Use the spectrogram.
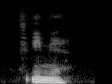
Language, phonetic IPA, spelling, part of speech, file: Polish, [ˈv‿ĩmʲjɛ], w imię, prepositional phrase, LL-Q809 (pol)-w imię.wav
